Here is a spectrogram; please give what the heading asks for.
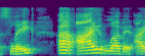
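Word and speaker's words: Schlage: So, we use the Slage. I think that's how you say it. I always used to say Slo, but Slake.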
